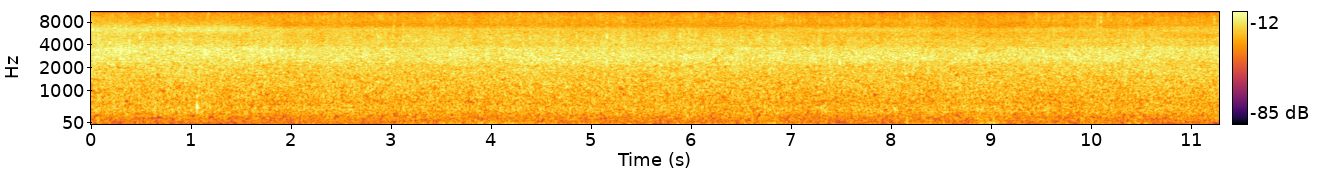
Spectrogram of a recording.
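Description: A village river where people fish flows with a steady, even rushing hiss, unbroken and moderately distant, with no voices.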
